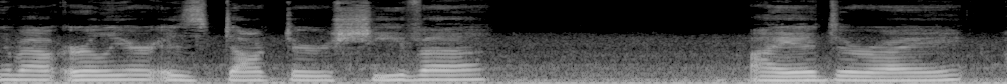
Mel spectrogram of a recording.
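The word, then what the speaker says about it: Ayyadurai: Shiva Ayadurai, I think it's pronounced Ayadurrai, if I remember correctly.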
